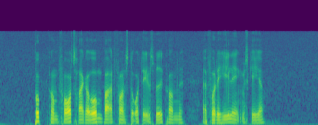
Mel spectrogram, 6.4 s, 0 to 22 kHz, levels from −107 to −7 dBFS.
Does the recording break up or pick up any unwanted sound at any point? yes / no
yes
